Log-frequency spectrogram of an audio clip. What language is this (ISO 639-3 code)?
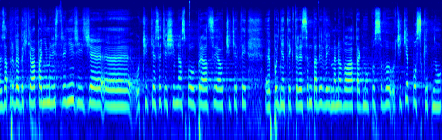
ces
